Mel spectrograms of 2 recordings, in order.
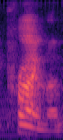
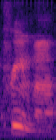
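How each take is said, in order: First: The first syllable sounds like 'pry'. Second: The first syllable sounds like 'pree'. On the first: "it could very easily be Prima, because it's spelled exactly the same way as Prime" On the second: "I usually say Prima"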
